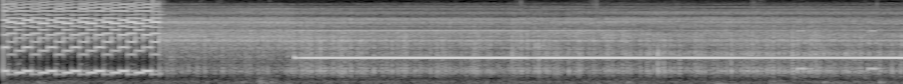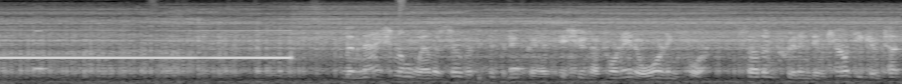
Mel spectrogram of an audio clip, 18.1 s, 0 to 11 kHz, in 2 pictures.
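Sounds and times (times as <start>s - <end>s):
weather radio alarm tone: 0.0s - 1.7s
radio hiss: 1.7s - 18.0s.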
